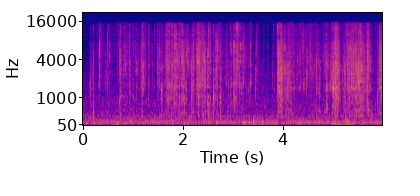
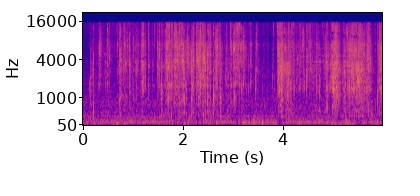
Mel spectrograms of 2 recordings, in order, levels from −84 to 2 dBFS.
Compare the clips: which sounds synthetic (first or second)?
first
